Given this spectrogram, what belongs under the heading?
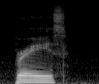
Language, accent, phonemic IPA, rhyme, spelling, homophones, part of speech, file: English, US, /bɹeɪz/, -eɪz, brays, braise / braize, noun / verb, En-us-brays.ogg
- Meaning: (noun) plural of bray; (verb) third-person singular simple present indicative of bray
